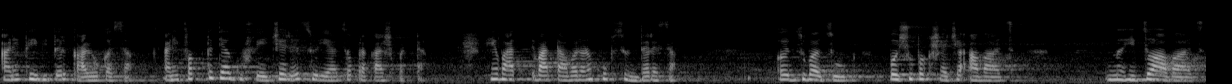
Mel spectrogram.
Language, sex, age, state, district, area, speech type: Goan Konkani, female, 30-45, Goa, Canacona, rural, spontaneous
